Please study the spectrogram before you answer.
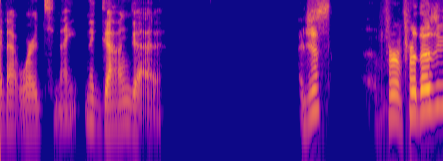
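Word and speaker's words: nganga: you who don't know it's spelled in a way that never should be uh I'm sure it makes more sense in like a different like you know but it's n g a n g a so it's not in ganga is it doesn't it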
